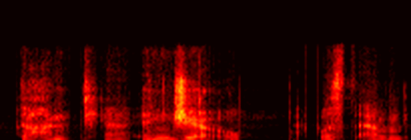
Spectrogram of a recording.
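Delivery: breathy whispered aside, nearly silent. Real, not acted. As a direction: drop to a soft secret whisper. Aside whispering names of couple.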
